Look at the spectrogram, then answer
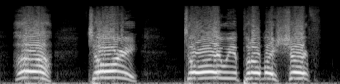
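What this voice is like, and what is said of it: Imitates another person's voice. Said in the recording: “do a Johnny Ace impression ... John Laurinaitis impression”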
